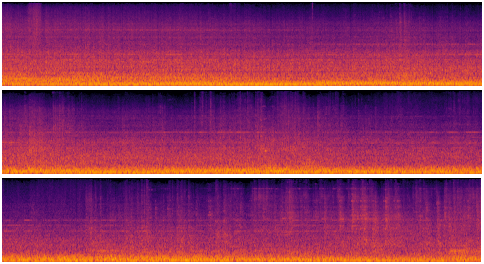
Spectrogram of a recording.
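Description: Slow-moving freight train passing close by: the trailing diesel locomotive's engine goes by at the start, then double-stack container well cars roll past with a steady rumble of steel wheels on rail. Clanks and knocks become more frequent near the end.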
